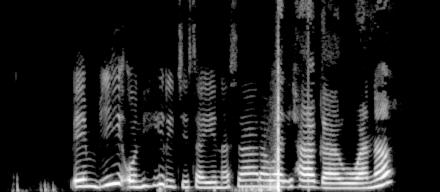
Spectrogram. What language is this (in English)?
Adamawa Fulfulde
